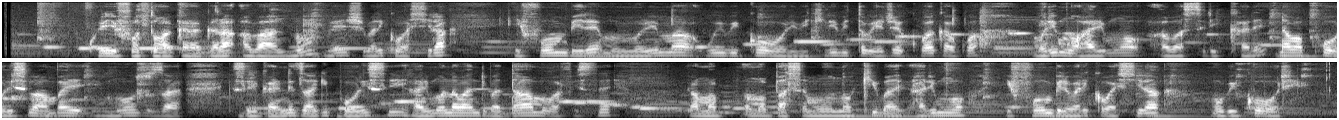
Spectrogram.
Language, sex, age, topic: Rundi, male, 36-49, agriculture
